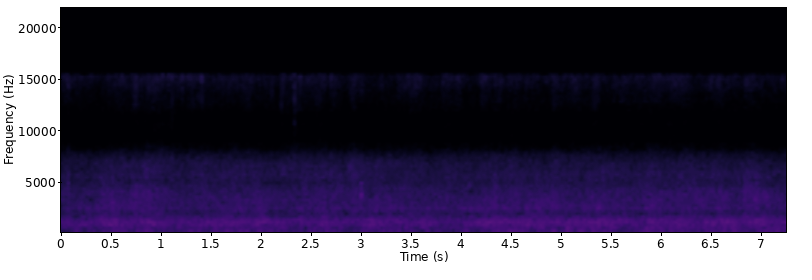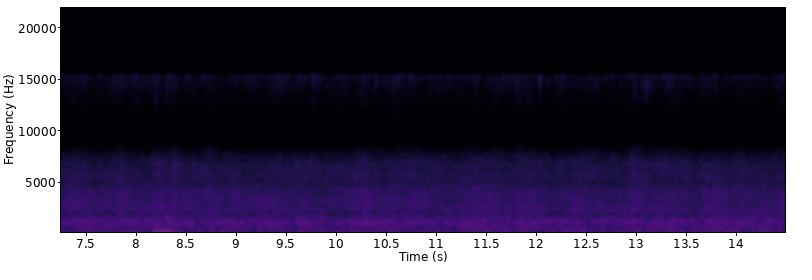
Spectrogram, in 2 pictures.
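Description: A steady hiss of background noise, with a brief low hum of a voice about eight seconds in.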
